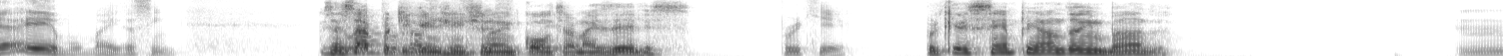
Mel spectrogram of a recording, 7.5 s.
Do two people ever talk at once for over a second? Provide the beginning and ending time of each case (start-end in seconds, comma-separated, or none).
1.6-2.9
